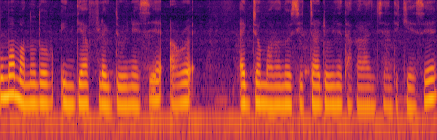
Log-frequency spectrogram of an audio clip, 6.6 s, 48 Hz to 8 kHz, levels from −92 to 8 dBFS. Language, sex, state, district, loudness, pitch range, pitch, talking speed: Nagamese, female, Nagaland, Dimapur, -18 LUFS, 165-185 Hz, 175 Hz, 155 wpm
